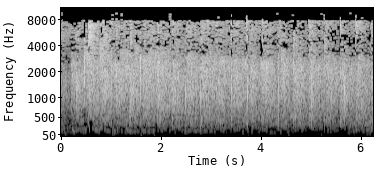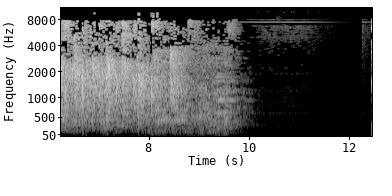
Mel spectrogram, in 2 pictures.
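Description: Sustained audience applause, a dense wash of many hands clapping steadily and loudly for about nine seconds, then fading quickly into silence.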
